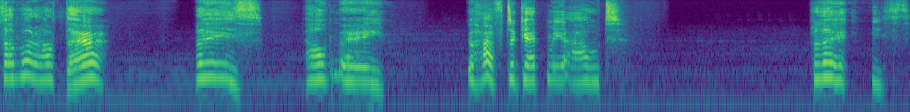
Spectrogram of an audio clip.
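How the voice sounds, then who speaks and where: A put-on character voice, pitched high, moves at a very slow pace with long, frequent pauses. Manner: pleading, desperate.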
